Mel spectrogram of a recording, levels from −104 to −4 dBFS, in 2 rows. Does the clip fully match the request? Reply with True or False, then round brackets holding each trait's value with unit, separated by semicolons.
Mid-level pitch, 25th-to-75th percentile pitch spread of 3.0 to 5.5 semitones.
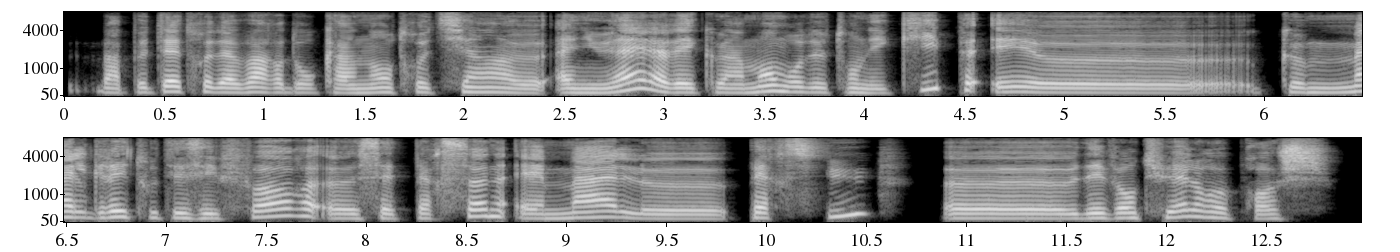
True (160 Hz; 3.3 semitones)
